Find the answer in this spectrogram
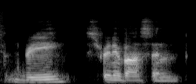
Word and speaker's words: Sree Sreenivasan: So when you click on this, it should pronounce Sree Srinivasan. Sree, like in Sri Lanka.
